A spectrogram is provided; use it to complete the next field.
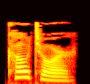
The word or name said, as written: kotor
